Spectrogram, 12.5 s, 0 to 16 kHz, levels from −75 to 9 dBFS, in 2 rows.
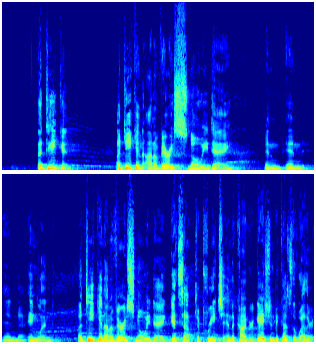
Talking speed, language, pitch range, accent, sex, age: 145 wpm, English, 125-185 Hz, American, male, 50-69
